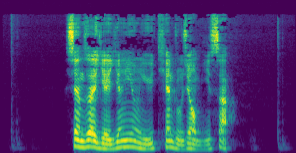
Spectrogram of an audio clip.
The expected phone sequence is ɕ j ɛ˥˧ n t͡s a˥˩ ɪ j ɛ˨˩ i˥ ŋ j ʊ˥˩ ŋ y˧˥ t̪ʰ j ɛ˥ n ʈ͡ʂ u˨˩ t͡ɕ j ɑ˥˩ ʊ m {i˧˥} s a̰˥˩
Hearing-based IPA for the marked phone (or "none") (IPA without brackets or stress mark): i˧˥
